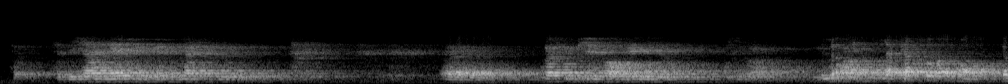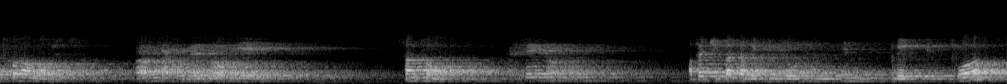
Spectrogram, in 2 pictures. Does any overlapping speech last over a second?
No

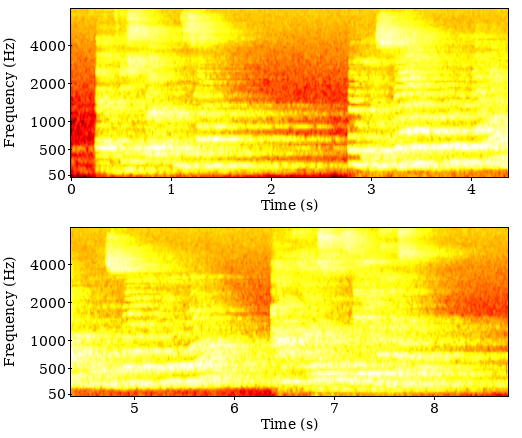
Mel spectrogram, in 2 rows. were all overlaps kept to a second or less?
No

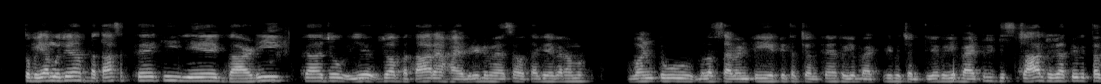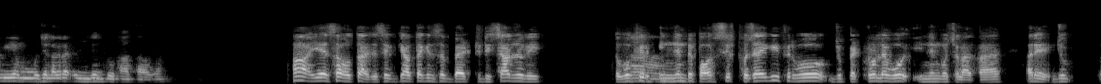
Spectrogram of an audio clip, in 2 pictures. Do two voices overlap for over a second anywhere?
No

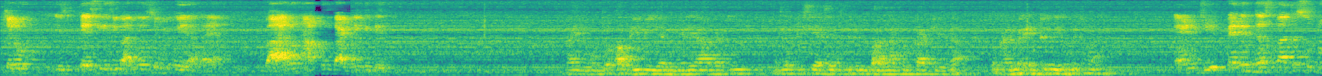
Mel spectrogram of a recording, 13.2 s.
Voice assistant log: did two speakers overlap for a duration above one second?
No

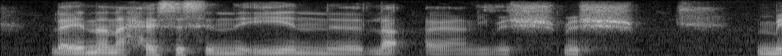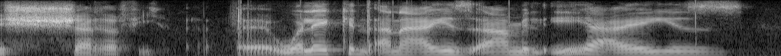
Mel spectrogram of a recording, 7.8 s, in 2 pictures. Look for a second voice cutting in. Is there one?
No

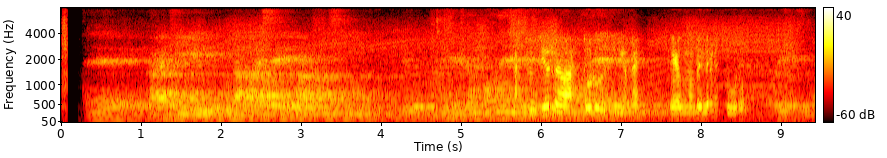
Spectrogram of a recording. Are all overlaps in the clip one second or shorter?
No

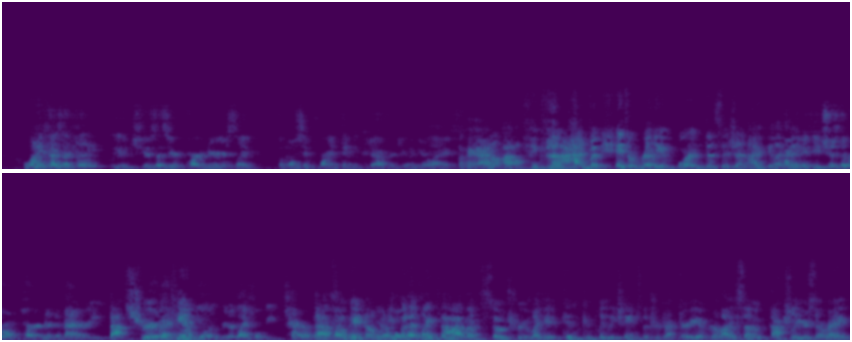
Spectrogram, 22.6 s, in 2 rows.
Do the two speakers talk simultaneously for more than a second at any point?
Yes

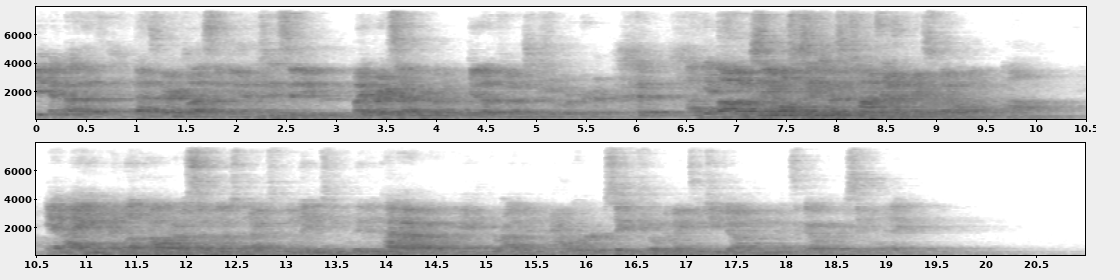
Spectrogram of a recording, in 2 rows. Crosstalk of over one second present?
Yes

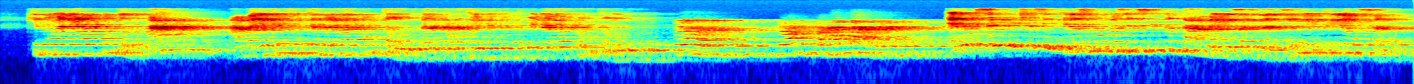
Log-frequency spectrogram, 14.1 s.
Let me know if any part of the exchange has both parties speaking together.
No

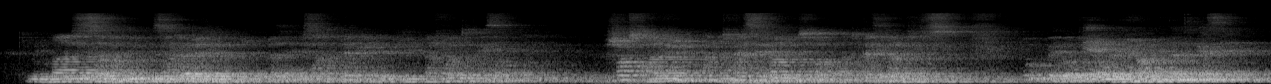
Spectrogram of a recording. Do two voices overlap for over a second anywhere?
Yes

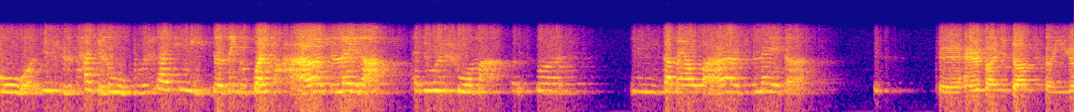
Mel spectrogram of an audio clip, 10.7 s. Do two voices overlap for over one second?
No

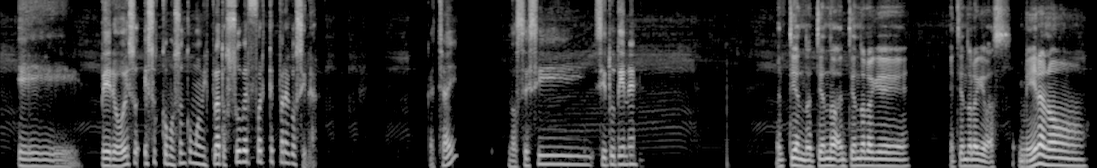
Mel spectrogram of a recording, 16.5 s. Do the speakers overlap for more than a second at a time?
No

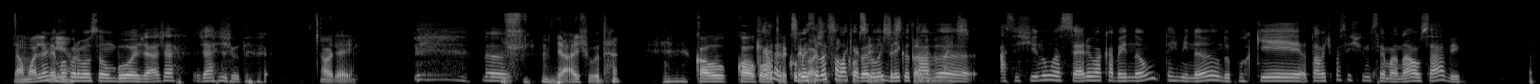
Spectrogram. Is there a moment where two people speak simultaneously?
Yes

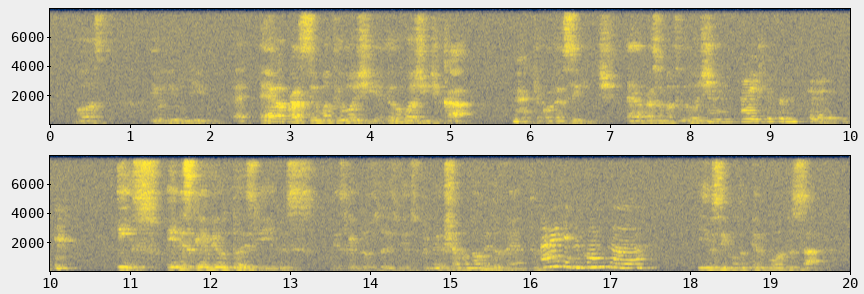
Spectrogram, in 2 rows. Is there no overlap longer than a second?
Yes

